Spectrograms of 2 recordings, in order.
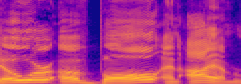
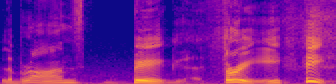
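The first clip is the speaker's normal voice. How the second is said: milking the applause; 4 semitones higher than usual. Acted. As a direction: stretch every name like a grand reveal. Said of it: "please hold your applause until the end".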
